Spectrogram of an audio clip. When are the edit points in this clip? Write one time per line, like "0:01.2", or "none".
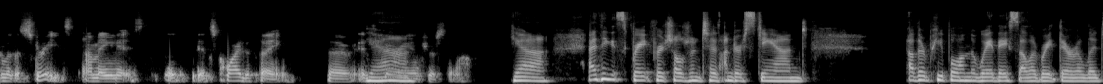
none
